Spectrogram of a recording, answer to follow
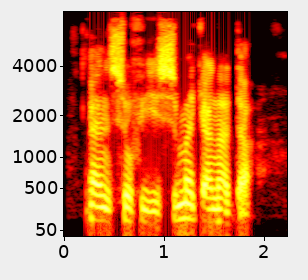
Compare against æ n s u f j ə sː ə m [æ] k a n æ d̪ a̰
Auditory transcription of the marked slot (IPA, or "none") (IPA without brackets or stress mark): æ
